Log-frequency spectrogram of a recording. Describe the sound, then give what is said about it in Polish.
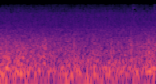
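A thunderstorm: a dense, loud roar of heavy rain and rumbling thunder that stays steady and continuous throughout, with no voices. “Ta burza chyba szybko nie minie.”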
